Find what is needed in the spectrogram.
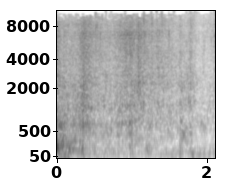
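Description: A Great Dane cannonballs into a swimming pool: a loud splash at the start, then water churning and slapping around it as it paddles, slowly dying down.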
